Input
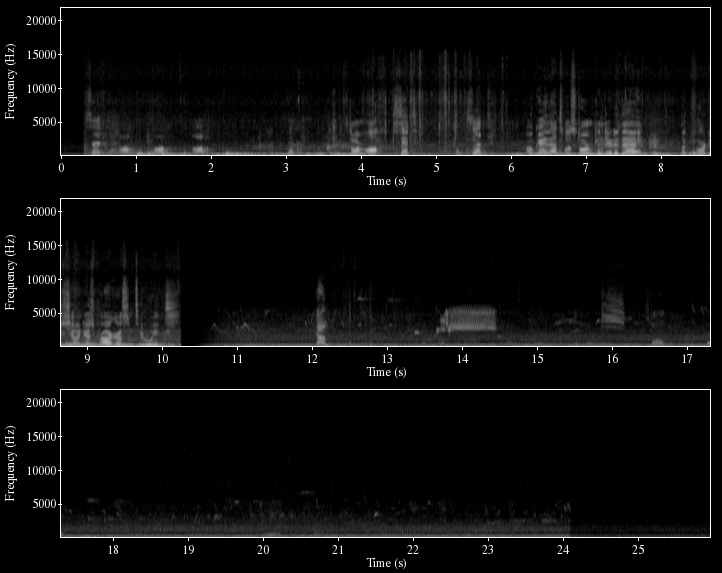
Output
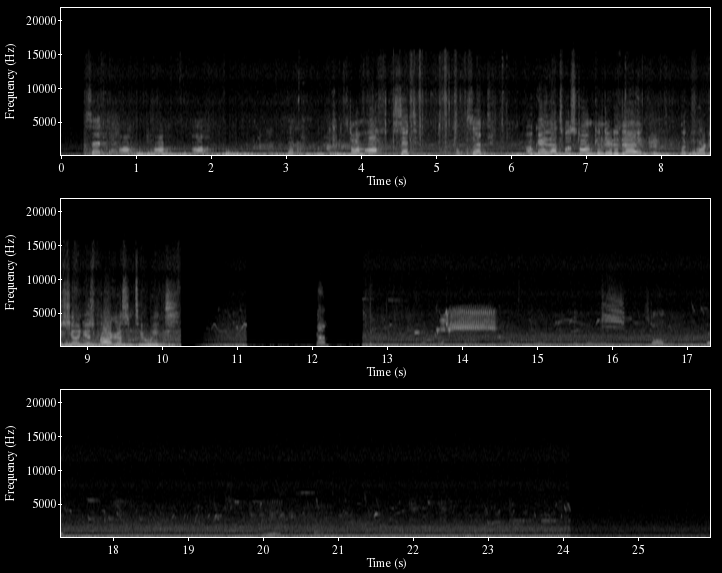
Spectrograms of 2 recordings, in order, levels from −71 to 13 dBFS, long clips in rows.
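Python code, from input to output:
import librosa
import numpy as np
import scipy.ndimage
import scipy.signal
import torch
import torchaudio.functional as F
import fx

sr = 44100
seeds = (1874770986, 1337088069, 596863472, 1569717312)

y = 10.0 ** (-20.0 / 20.0) * np.tanh(x / 10.0 ** (-20.0 / 20.0))
y = fx.upward_expand(y, sr, threshold_db=-41.0, expansion=2.5, at=(11.12, 12.67), fade=0.02)
y = y * librosa.db_to_amplitude(2.5)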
